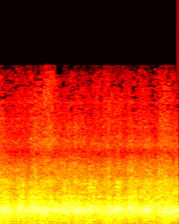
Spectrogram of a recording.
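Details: A farm flock of ducks produces constant overlapping harsh quacks, a dense and even chorus throughout.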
